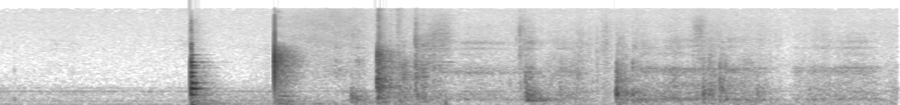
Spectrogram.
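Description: A pool cue strikes the cue ball with one sharp click about a second in. Several softer clacks and knocks follow as balls collide, roll on the cloth and the object ball is pocketed.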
